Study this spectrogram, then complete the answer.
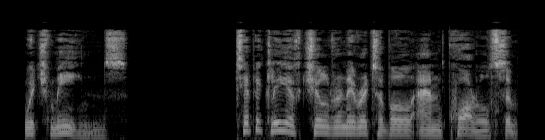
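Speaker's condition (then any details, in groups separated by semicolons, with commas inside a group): No condition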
